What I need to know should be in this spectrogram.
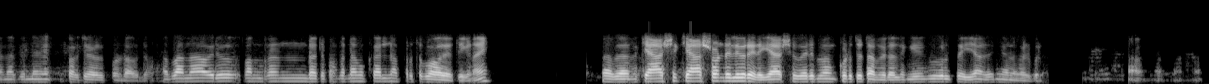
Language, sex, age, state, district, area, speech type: Malayalam, male, 45-60, Kerala, Idukki, rural, conversation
